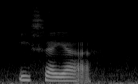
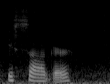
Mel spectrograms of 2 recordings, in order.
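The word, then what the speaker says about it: Isager: and she said that this is really isa that the R isn't pronounced. I don't know. It is definitely not isoger or iser isa something like that.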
